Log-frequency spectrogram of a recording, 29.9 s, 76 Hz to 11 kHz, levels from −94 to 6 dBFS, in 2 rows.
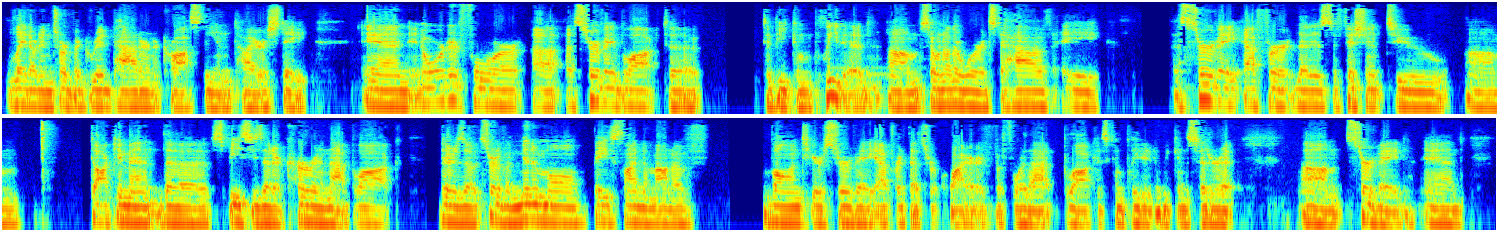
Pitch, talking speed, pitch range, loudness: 100 Hz, 150 wpm, 95-110 Hz, -18 LUFS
